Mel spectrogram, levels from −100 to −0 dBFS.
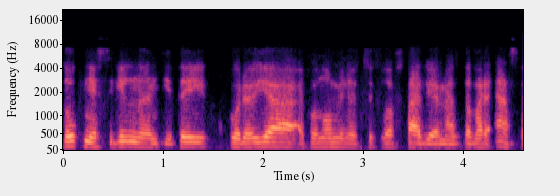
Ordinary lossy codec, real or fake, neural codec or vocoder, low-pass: Opus, 16 kbps; fake; codec, 16 kHz, 4 kbps, FreqCodec, smaller model; 7.2 kHz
